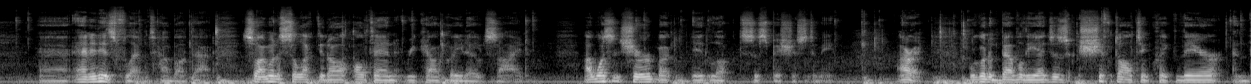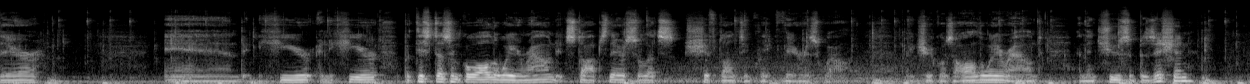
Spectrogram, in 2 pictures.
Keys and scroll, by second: 1.9 Tab, 2.2 a, 3.4 alt+n, 4.4 Tab, 8.6 Tab, 9.4 alt+a.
